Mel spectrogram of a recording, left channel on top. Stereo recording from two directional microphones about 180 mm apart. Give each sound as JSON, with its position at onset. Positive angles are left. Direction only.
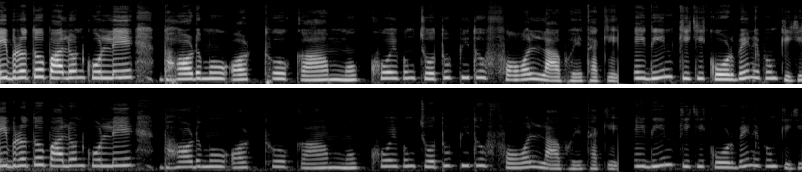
{"t": 0.0, "sound": "speech", "side_deg": 40}
{"t": 2.0, "sound": "speech", "side_deg": 30}
{"t": 2.3, "sound": "speech", "side_deg": 45}
{"t": 3.4, "sound": "speech", "side_deg": 40}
